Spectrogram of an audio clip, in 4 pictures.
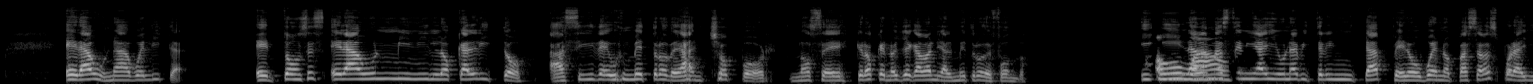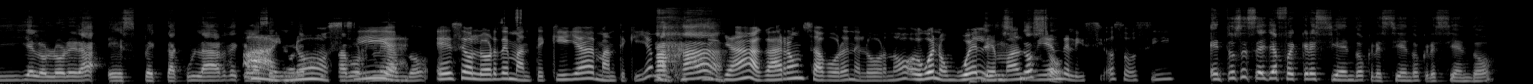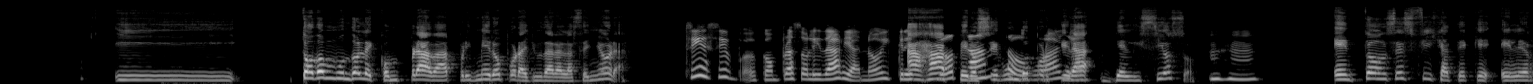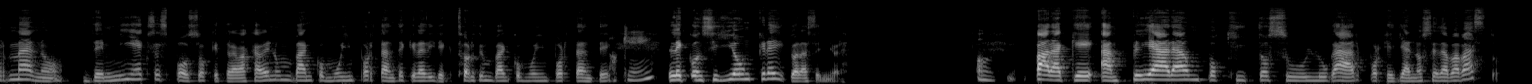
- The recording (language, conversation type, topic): Spanish, podcast, ¿Cómo apoyas a los productores locales y por qué es importante hacerlo?
- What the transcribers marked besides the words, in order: other noise; drawn out: "y"; "vaya" said as "guaya"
